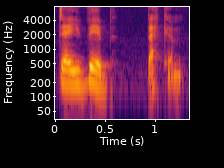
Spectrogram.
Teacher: But if I say his whole name together, David Beckham, I'm actually saying Davib Beckham. I'm missing off the D and doing a B instead.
